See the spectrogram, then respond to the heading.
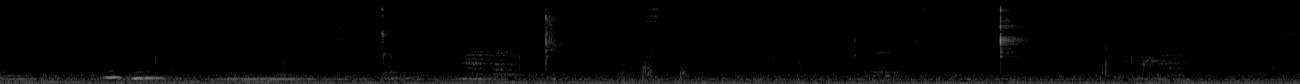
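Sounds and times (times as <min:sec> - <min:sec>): person chewing: 0:00.5 - 0:04.2, 0:05.8 - 0:11.4.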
